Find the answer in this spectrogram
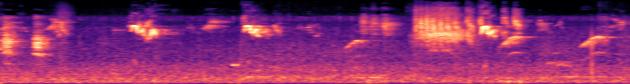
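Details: Common myna giving an unusual call: a varied string of short high chirps, rising whistled slurs and a harsh, broad, rasping burst near the end, spaced irregularly over quiet background hiss.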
